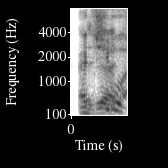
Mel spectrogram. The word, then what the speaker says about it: Achiuwa: Achiuwa.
